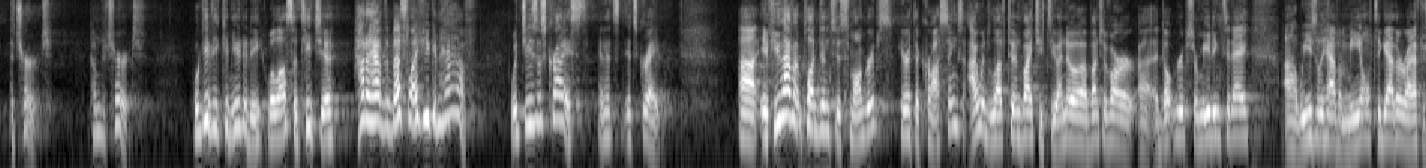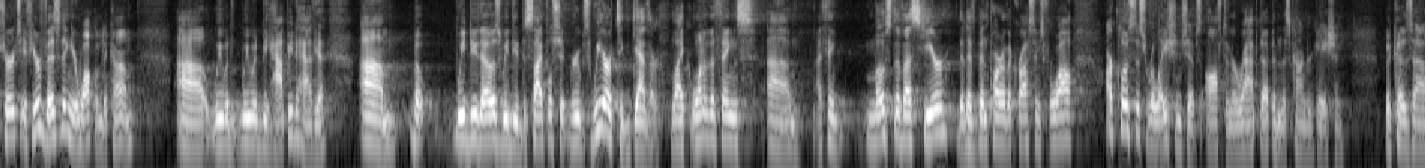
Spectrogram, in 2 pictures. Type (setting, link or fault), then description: setting, large echoing room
